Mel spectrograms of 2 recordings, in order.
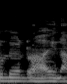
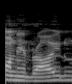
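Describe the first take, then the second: First: Stubborn refusal trailing off. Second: Said in the usual way. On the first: Retold or imitated. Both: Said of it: "అన్నాను".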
